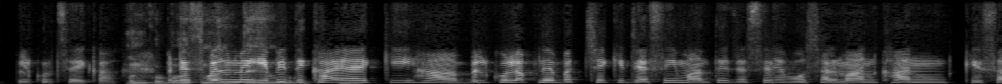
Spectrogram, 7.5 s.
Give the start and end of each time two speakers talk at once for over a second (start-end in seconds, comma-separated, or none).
1.3-2.7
